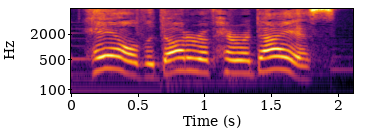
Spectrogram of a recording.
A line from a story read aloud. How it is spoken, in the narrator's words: cried Cronshaw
